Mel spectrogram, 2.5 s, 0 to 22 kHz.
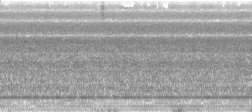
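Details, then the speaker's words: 9-inch Airtek high-velocity fan on medium speed, blowing good air across a bed: smooth steady whoosh with even mid-pitched hum, no rattles or ticking; normal fan running. "That's neutral for a fan like this. I would say at least this blows some good air right now."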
